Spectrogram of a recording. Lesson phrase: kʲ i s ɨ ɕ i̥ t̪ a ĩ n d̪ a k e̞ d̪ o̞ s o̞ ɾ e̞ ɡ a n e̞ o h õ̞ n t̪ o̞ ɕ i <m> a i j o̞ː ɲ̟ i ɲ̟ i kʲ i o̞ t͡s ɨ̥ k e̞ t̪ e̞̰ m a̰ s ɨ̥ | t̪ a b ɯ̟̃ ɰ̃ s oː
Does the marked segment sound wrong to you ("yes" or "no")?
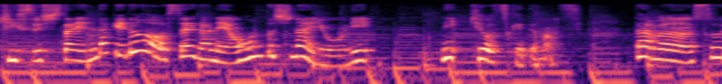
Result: yes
